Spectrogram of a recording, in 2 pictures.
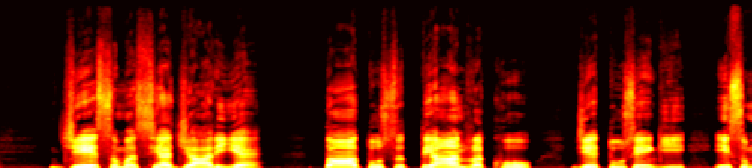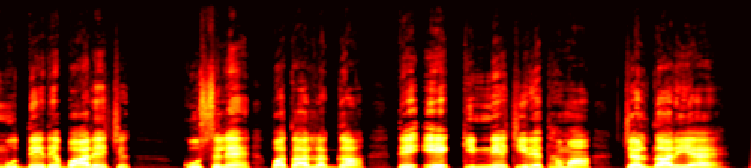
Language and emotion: Dogri, neutral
